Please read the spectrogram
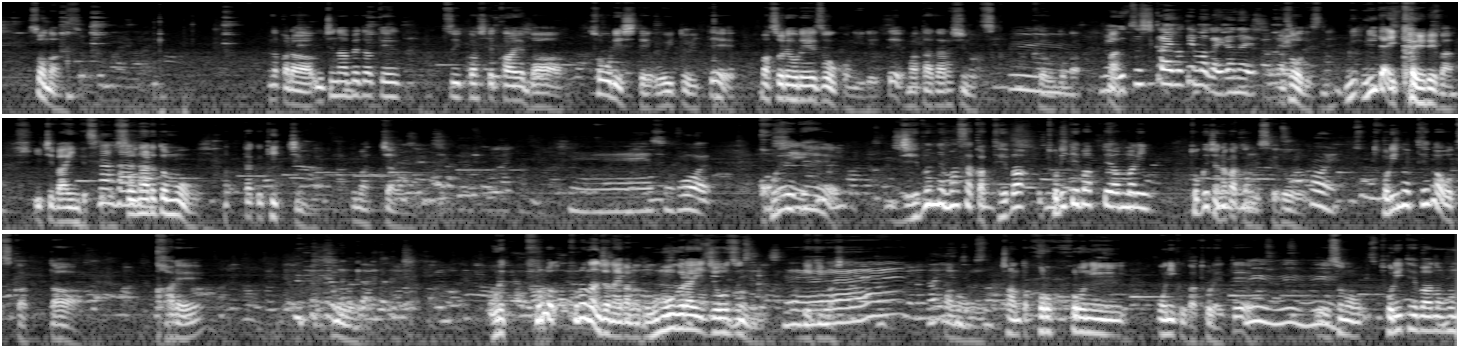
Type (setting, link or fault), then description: setting, busy venue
